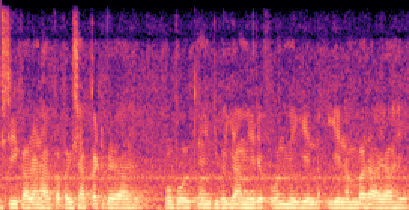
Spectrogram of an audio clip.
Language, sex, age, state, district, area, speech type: Hindi, male, 30-45, Uttar Pradesh, Lucknow, rural, spontaneous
